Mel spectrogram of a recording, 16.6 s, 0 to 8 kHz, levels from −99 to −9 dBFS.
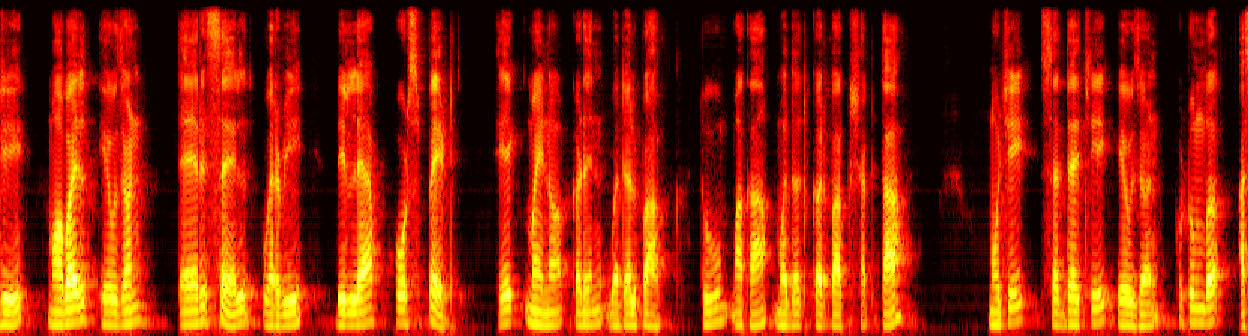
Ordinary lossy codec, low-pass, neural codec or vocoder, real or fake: none; 7.2 kHz; codec, 16 kHz, 2 kbps, X-Codec, HuBERT features, trained on LibriSpeech; fake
